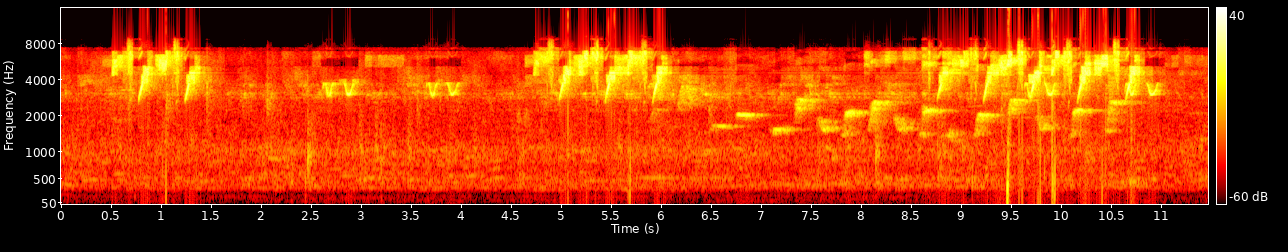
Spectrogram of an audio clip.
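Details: Great tit (glatik wingko), a small songbird kept as a tutor and contest bird, with a long, strongly breathed chattering song: bursts of rapid high scratchy sweeping notes at about 0, 5 and 8.5 seconds, between them lower short whistled notes.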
